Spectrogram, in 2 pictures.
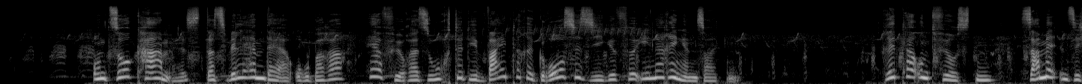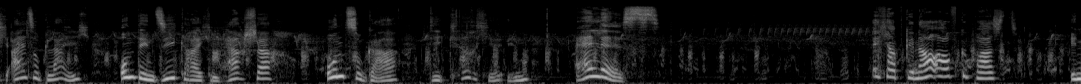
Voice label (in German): Voice Over Lehrerin Ton; GESANG/Klavier/Komposition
